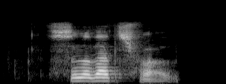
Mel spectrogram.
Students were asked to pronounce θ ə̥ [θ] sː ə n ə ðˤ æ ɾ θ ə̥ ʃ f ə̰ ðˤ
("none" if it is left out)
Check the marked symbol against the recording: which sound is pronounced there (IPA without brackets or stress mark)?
none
